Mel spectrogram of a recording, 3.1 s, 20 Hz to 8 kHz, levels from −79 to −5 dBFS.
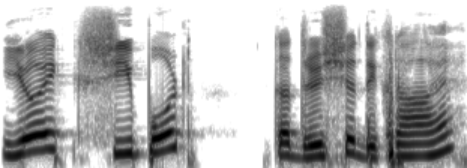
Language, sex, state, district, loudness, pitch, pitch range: Hindi, male, Jharkhand, Ranchi, -12 LUFS, 200 Hz, 170-240 Hz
